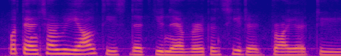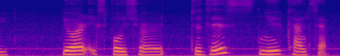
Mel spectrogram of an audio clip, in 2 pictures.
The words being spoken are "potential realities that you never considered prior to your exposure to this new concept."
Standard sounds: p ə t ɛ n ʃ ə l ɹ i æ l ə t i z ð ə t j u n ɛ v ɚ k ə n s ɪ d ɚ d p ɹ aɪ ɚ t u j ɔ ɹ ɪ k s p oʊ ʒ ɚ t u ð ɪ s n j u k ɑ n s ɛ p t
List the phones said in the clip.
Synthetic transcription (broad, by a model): p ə t ɛ n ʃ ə l ɹ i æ l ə t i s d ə t j u n ɛ v ɚ k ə n s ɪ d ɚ d p ɹ aɪ ɚ t u j ɔ ɹ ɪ k s p oʊ s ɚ t u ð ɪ s n j u k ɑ n s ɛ p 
